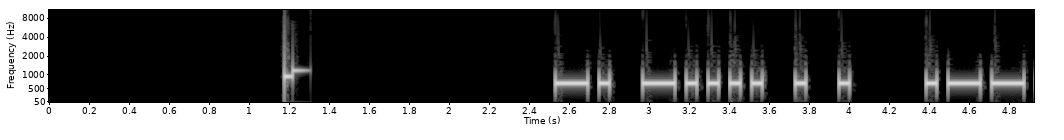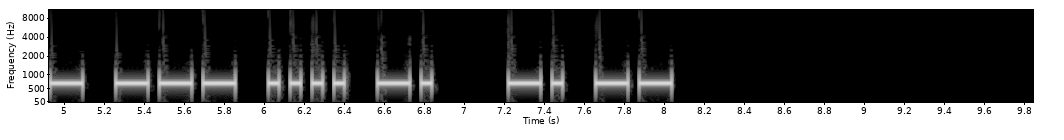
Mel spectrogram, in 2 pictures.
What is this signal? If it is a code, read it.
Morse code, heard as a keyed tone, about 21 wpm, 700 Hz. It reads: N6EE JOHN NM
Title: K1USN SST QSO Practice - 22wpm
